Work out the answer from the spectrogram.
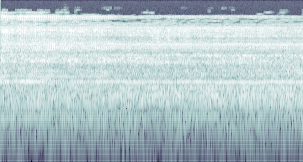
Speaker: notice it's playing up and down filling the bobbin you can adjust the tension right here I like to hear it whine a little bit that means it's putting it on with lots of nice tension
